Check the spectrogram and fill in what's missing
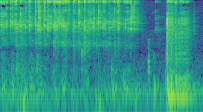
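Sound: dice being rolled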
